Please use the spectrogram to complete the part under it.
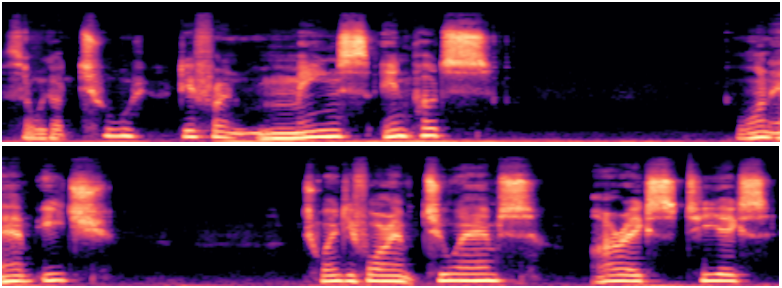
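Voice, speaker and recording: With a slightly husky, somewhat high voice, a man narrates a hands-on teardown for his video in an informal, eager way, full of exclamations and thinking aloud.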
